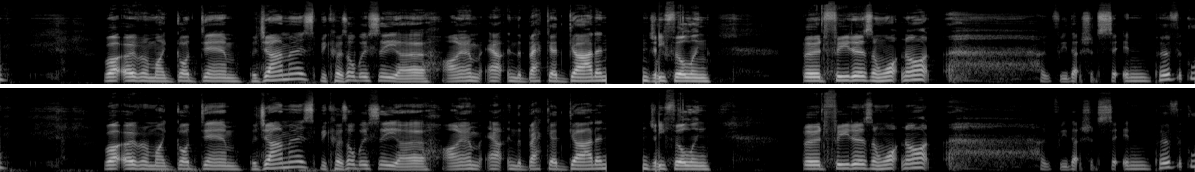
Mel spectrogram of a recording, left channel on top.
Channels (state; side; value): quieter; right; 3.4 dB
